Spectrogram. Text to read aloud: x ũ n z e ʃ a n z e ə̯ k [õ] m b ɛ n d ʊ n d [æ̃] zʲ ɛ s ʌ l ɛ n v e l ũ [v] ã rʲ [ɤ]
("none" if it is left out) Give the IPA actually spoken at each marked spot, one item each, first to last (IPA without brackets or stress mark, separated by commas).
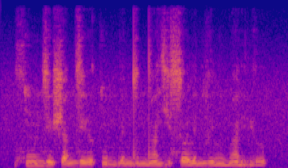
ũ, ã, b, ɤ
